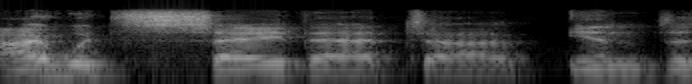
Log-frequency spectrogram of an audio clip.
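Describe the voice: A man speaks with an American accent and a fairly bright tone. His pitch is medium, with ordinary variation.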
